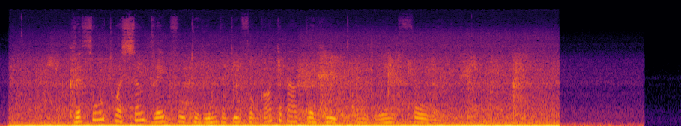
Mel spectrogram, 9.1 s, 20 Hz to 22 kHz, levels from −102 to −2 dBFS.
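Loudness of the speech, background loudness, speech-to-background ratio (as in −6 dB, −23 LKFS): −28.0 LKFS, −24.0 LKFS, −4.0 dB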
